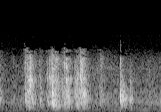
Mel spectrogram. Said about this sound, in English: Well, that's a new one. I've never heard of a jail where the guard knocks before coming in to see the prisoner. Well, I'm sorry, you see, this isn't really much of a jail, just this room in back of the police station with an ordinary door on it,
